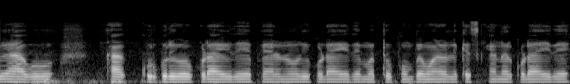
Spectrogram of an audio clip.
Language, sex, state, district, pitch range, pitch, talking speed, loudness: Kannada, male, Karnataka, Koppal, 120-125 Hz, 120 Hz, 180 wpm, -20 LUFS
